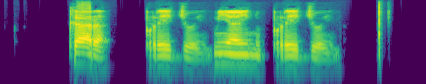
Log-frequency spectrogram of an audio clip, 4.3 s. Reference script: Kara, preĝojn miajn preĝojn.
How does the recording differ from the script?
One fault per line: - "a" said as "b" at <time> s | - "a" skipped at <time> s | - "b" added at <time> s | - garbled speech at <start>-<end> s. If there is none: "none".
none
